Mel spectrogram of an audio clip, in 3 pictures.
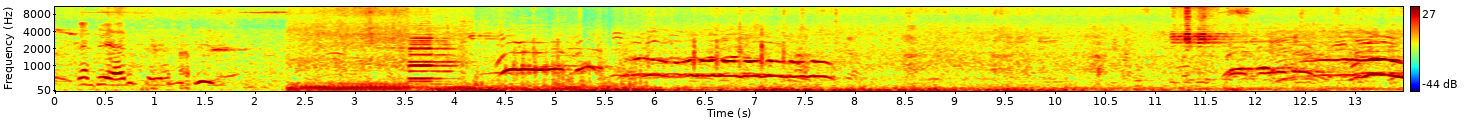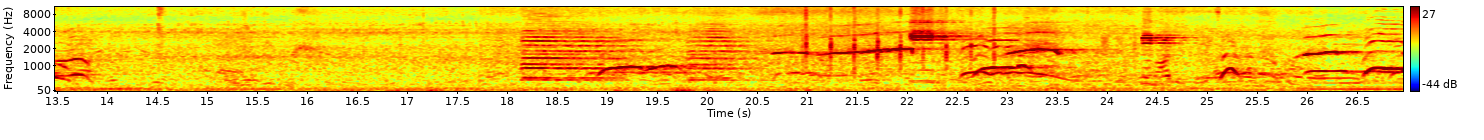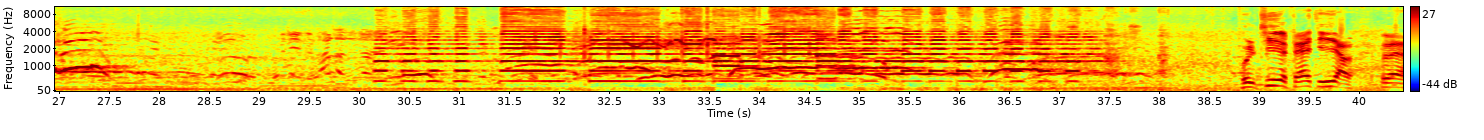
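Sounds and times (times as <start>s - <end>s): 
murmur of crowd voices: 0.0s - 19.9s, 20.5s - 39.0s
idling car engines rumbling in a traffic jam: 0.0s - 40.4s
speech: 0.2s - 2.0s, 38.8s - 40.4s
car horns honking in a traffic jam beside protesters: 2.3s - 4.6s, 9.6s - 12.8s, 18.0s - 20.7s, 22.0s - 23.0s, 23.8s - 25.1s, 29.8s - 37.9s.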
